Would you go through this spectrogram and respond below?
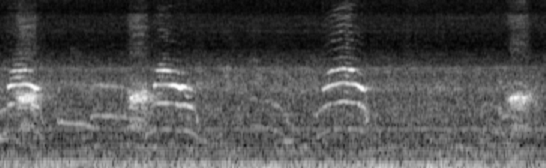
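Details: Rescued mother cat tending her own kittens and an adopted kitten; clear high, arching meows repeat in short bursts about every two seconds, some doubled, over a quiet background hum.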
